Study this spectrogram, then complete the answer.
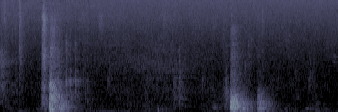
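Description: A piano sounds a few notes that ring and fade.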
